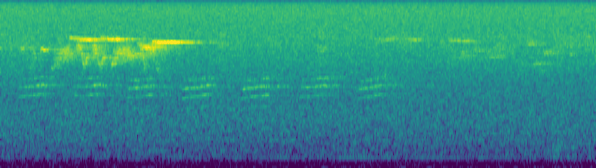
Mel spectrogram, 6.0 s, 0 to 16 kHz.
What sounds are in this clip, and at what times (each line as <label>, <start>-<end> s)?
Brown Creeper song, 0-2 s
warbler song, 0-2 s
Red-breasted Nuthatch song, 0-4 s
Brown Creeper call, 4-6 s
